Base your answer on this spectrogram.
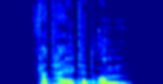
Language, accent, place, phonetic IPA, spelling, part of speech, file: German, Germany, Berlin, [fɛɐ̯ˌtaɪ̯ltət ˈʊm], verteiltet um, verb, De-verteiltet um.ogg
- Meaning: inflection of umverteilen: 1. second-person plural preterite 2. second-person plural subjunctive II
